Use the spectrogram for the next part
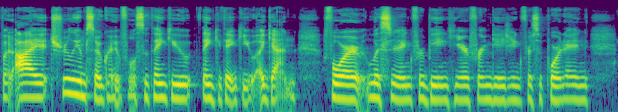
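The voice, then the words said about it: Sick, cracking voice. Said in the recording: “I have a little bit of a cold. I'm a little bit under the weather, so I'm sorry if my voice sounds like this and like it cracks and stuff”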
